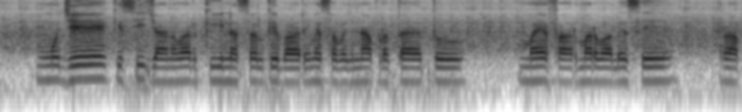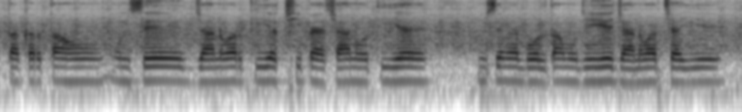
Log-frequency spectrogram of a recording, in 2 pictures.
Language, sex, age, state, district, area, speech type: Urdu, male, 30-45, Uttar Pradesh, Mau, urban, spontaneous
